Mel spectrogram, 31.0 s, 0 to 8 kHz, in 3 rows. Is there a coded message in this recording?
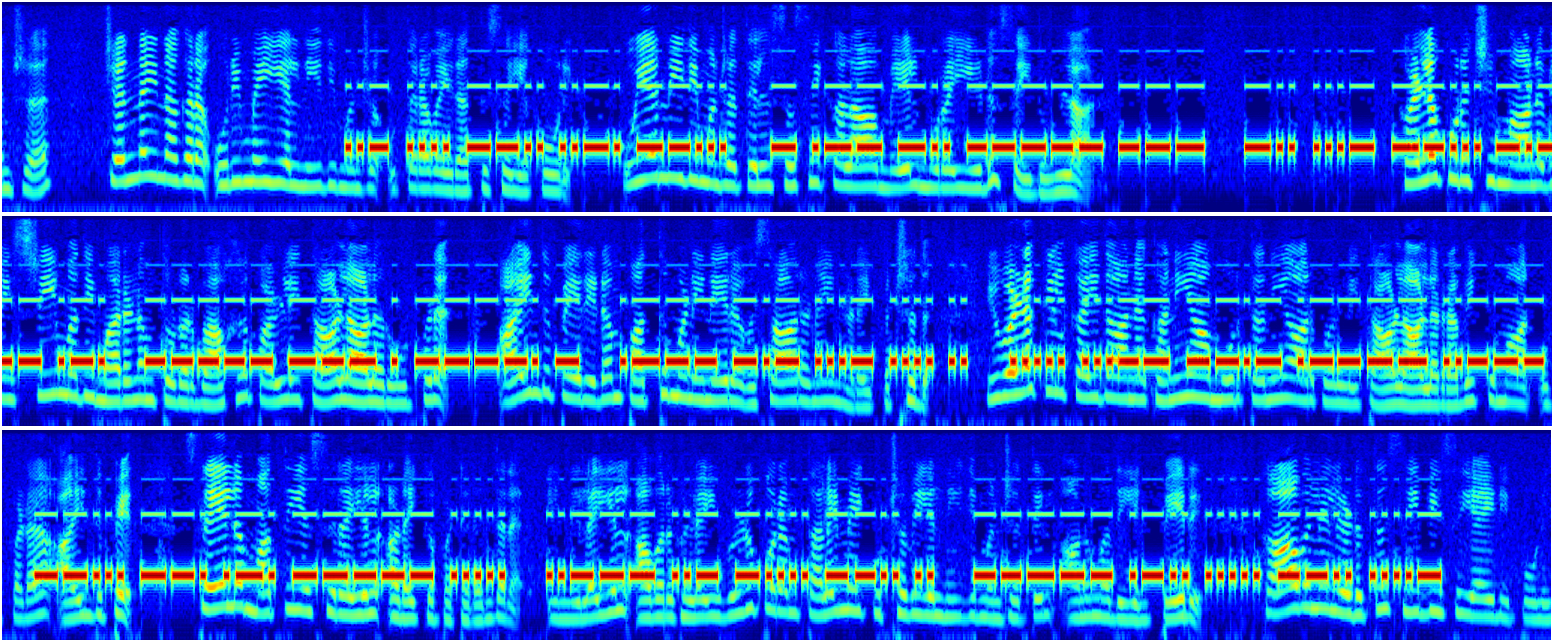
Yes: Morse code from 2.2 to 30.3 s, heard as a keyed tone, hand-sent with a bug key, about 30 wpm, 820 Hz, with speech in Tamil. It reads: UHZF7 TWD0O DV7YR 0OE9T JKVHI 53Q12 7GR05 2U6ZI 0L5Z4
